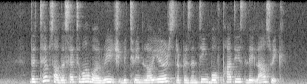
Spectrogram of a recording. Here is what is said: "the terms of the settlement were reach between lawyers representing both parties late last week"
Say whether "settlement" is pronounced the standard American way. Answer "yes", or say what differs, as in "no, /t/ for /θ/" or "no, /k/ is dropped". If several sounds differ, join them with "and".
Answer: no, /l/ is dropped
